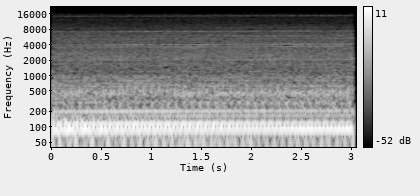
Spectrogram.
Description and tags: washing machine D (monaural) - Spin 4
field-recording, high-quality, washing-machine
